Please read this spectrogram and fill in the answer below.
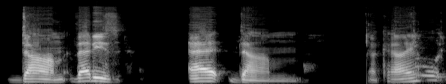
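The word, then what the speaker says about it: dhama: you don't pronounce the you don't pronounce the last a so you've got Dam that is Adam okay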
